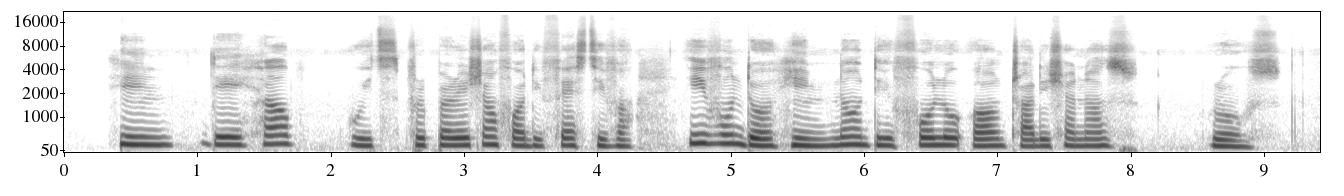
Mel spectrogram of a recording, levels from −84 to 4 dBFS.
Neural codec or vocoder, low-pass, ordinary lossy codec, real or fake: autoencoder, 48 kHz, 128 numbers a frame, DAC-VAE, trained on Japanese speech; 19.8 kHz; none; fake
